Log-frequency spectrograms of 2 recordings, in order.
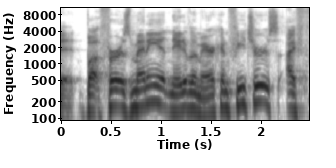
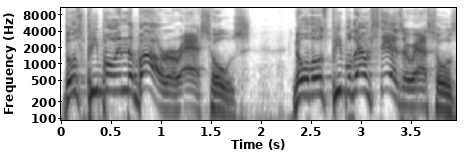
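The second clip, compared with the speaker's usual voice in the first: mimicked rural Minnesota man's voice, higher pitch; 9 semitones higher than usual. Retelling how a man talks before switching voices: imitating a rural Minnesota man. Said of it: "The code switching is so funny".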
